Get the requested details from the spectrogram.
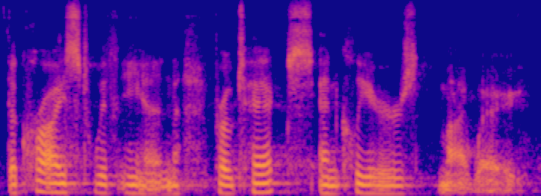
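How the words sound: It sounds flat and unconvincing. The speaker does not really believe it. The speaker calls it wrong. "Would you believe me if I said it like that?"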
